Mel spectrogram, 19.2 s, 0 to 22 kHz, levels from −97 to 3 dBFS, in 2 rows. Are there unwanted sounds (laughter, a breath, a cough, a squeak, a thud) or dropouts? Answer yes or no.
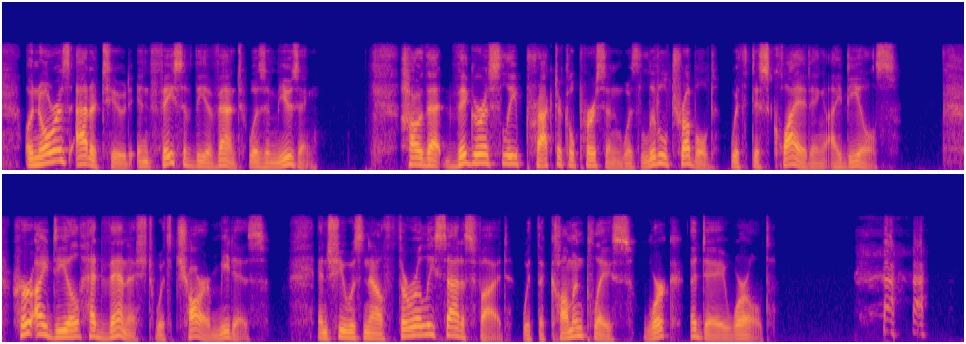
yes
